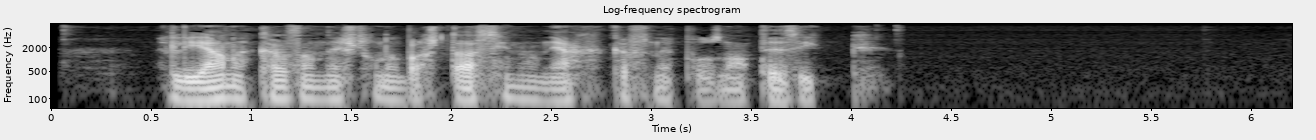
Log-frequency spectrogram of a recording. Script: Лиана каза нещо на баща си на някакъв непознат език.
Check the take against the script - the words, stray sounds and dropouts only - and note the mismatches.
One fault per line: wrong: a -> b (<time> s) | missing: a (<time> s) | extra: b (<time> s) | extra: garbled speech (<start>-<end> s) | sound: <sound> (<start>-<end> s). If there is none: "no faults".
no faults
